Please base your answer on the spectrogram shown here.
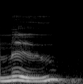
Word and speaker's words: mu: here is my mean this is called a mu m u is how you say this move this is my mean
